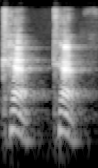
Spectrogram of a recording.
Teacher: Huruf kaf itu lidahnya biasa aja, istifal, rendah.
